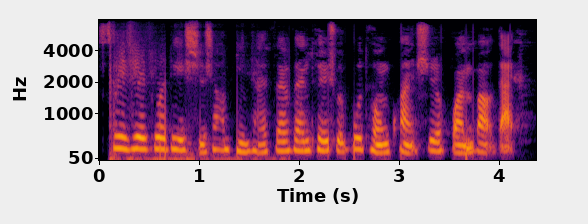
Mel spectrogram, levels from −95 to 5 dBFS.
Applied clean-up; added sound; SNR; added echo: neural mask model DeepFilterNet 3.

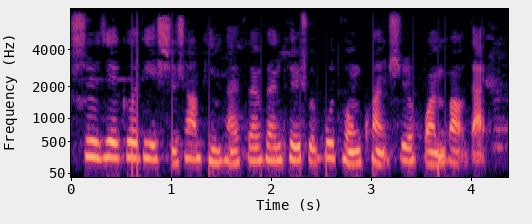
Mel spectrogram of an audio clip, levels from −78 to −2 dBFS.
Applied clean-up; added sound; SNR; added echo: none; none; none; none.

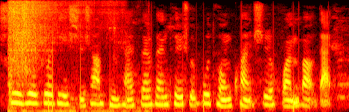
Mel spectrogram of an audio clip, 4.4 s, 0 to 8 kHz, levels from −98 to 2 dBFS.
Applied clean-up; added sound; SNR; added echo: none; Frying (food); 5 dB; none.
